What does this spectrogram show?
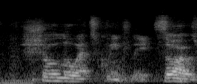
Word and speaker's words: Xoloetzcuintli: It's actually pronounced Xoloetzcuintli. Xoloetzcuintli.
